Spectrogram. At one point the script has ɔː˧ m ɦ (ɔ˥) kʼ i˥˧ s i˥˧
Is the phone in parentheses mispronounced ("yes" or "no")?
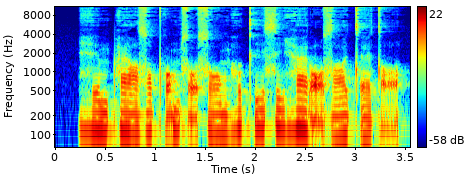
yes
